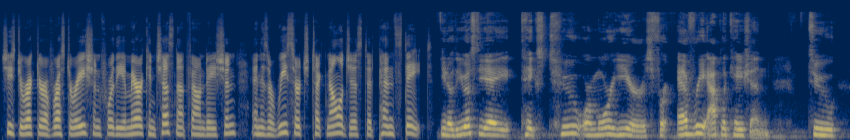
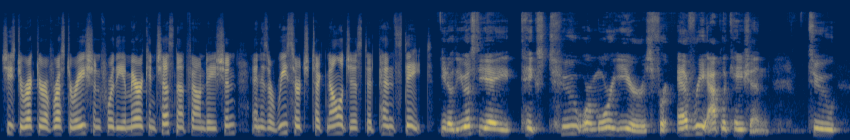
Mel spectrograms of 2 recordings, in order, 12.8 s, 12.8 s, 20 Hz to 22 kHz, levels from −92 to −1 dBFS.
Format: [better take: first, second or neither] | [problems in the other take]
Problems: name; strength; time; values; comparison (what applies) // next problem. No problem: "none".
first | thin; very; fading below 300 Hz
